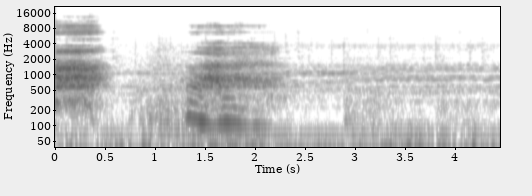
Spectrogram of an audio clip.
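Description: A breath-like gasp heard twice: an airy burst at the very start, then a longer breathy exhale with a low voiced tone about a second later, followed by faint background noise.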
